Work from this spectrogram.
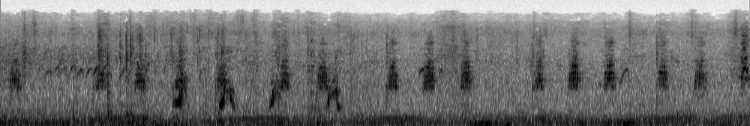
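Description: Young ducks, a runner and Muscovy mix, making continual close quacks and raspy calls in an uneven, chattering rhythm, with no talking.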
